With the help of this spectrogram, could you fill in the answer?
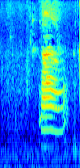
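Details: Abandoned kitten found on the road and now being fed milk: one clear, high, flat meow lasting about a third of a second in a quiet room, faint voices around it.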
